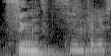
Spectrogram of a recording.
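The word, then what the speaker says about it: Syncellus: Sincellus. George. If you're pronouncing Latin the way it should be pronounced, then Sincellus. But some people say Sincellus, and they'd be wrong.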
